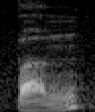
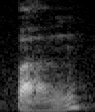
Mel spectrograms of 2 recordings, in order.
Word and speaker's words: 本: This character is pronounced third tone, bun, bun, and is used most often to indicate the root, origin, source, or foundation of something.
